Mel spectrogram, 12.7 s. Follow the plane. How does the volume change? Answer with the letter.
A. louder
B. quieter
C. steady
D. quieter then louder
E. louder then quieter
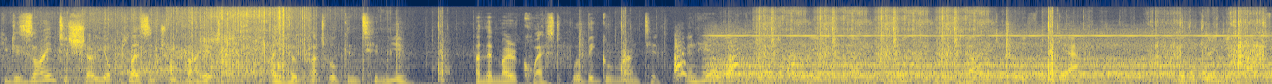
C.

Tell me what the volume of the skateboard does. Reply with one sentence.
The loudness of the skateboard goes down, then up.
